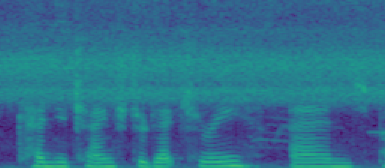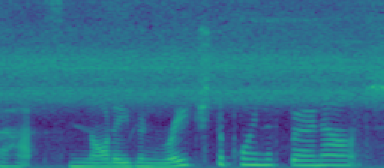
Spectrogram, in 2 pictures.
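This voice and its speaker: In audible room echo, a soft-spoken woman at a medium pitch talks at a fairly slow pace with fairly even intonation and very even loudness. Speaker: video blogger on IVF and solo motherhood. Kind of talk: casual chat to camera. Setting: outdoors by a river.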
